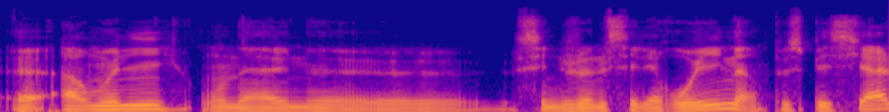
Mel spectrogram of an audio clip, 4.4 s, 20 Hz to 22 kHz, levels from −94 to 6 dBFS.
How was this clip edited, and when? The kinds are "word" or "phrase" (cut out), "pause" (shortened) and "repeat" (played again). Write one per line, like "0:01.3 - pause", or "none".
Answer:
0:03.0 - word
